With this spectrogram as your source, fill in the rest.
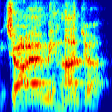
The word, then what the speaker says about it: Djajamihardja: Djajamihardja.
